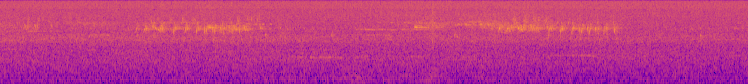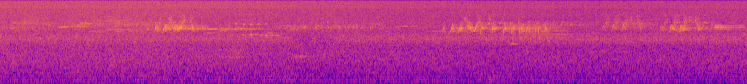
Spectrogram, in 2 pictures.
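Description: Songbirds singing in bursts of rapid, high trills, about five times, over a steady outdoor background hiss.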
